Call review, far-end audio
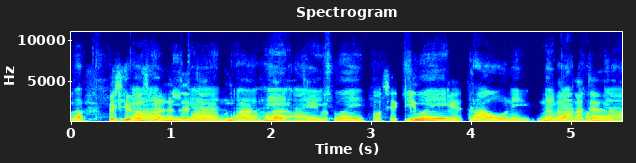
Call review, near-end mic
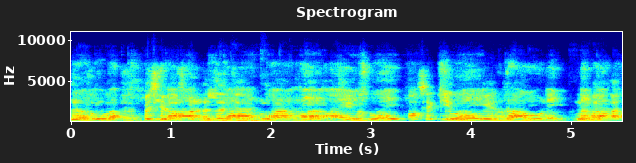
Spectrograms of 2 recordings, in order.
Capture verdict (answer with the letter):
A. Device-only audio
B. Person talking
B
